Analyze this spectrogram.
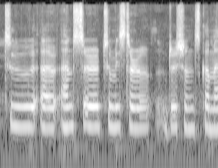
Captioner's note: speaking french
